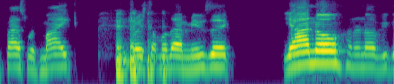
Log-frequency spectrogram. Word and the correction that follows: Llano: How do you say it? – It's Llano.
